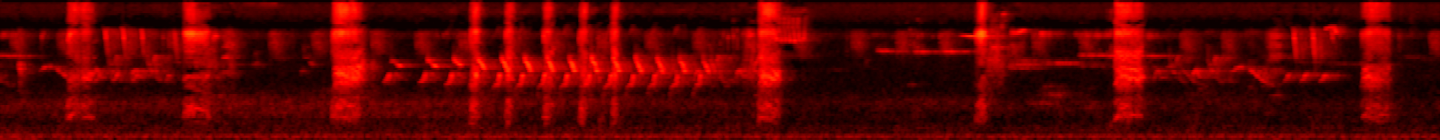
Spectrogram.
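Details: A squirrel on a roof, making noises while eating, gives sharp, scratchy bursts and a quick run of rapid chattering notes over a steady insect hum.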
